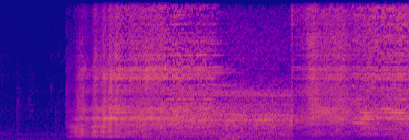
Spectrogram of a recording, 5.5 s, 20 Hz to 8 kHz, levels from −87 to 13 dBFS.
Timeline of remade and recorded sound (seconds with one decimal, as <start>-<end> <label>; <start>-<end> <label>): 0.0-0.9 recorded; 0.9-2.2 remade; 2.2-4.0 recorded; 4.0-4.7 remade; 4.7-5.5 recorded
